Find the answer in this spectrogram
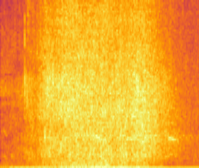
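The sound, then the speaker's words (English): Sea waves break on a beach in a steady, rushing wash of surf that swells slightly midway, with a faint low hum underneath and no one speaking. “Is it the sea waves?”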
